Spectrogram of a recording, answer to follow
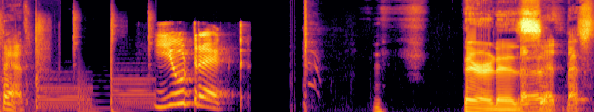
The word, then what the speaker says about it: Utrecht: How to pronounce Utrecht? Okay. Utrecht. Utrecht. Wait. They can't be right. Oh, we're on the American pronunciation. Let's switch to the Dutch the British pronunciation.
